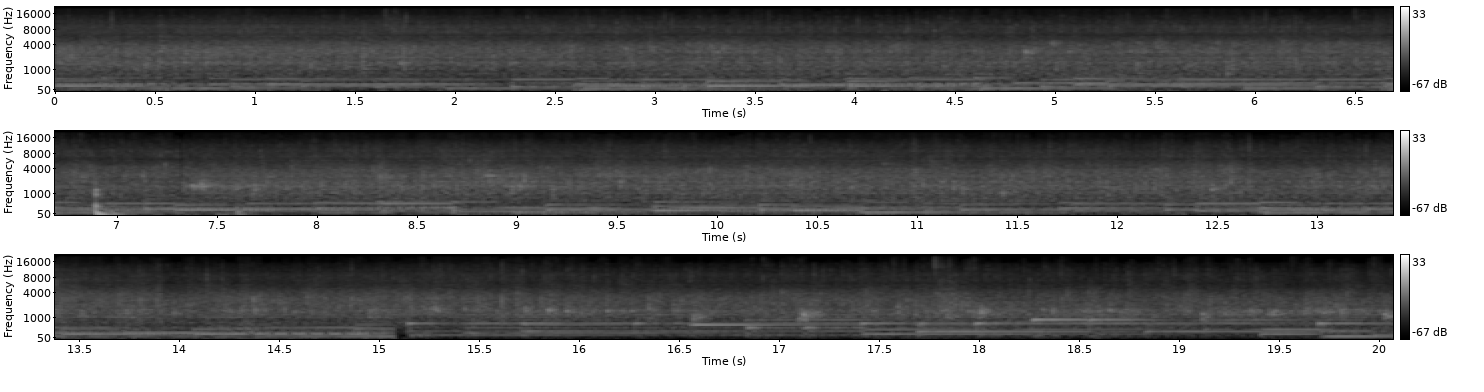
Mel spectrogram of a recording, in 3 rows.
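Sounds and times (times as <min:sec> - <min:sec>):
food sizzling in oil: 0:00.0 - 0:20.0
low thud: 0:06.8 - 0:07.7.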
